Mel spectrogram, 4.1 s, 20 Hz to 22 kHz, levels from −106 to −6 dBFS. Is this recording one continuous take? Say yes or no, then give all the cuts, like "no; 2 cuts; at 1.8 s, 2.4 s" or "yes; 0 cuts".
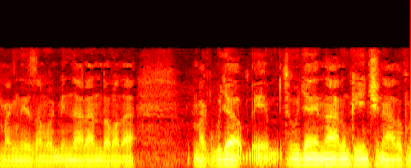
no; 1 cut; at 2.8 s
